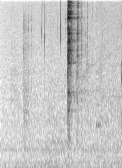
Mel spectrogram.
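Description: A few faint small clicks, then one sharp clink about a second and a half in, at a small glass teacup with a metal measuring spoon in it, as a sugar cube goes in and stirring begins.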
